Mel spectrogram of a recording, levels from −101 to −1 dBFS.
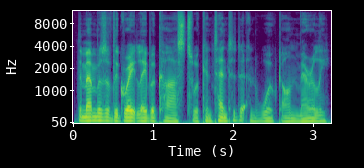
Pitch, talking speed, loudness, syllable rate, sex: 95 Hz, 240 wpm, -20 LUFS, 7.1 syllables/s, male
